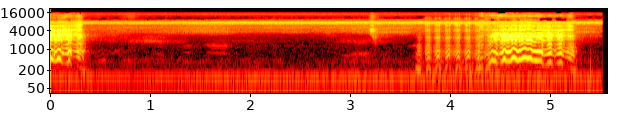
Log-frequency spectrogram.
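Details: Fainting goats on a farm calling loudly on a treat day of fresh cut grass; a short wavering bleat at the start, then a long loud quavering bleat near the end, with a steady high electrical hum and a person speaking.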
